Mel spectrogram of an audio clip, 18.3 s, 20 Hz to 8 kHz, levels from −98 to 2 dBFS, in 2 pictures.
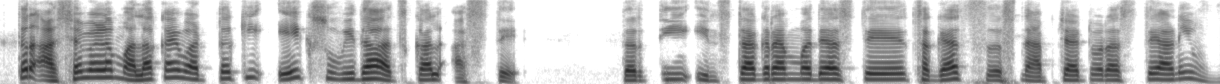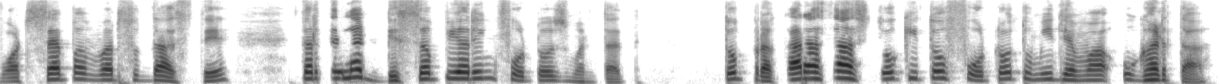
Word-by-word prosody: तर 275 - +6
अशा 160 +7 +3
वेळेला 260 +1 +4
मला 195 -6 +4
काय 260 0 +2
वाटतं, 225 -3 +1
की 270 -2 -8 0.2
एक 265 - -3
सुविधा 215 -1 +3
आज-काल 185 +4 +1 0.2
असते. 410 - -8 0.8
तर 165 -1 +3
ती 180 +6 -11 0.2
Instagramमध्ये 200 +4 +3
असते, 200 +1 +2 0.3
सगळ्याच 190 +3 +2 0.2
Snapchatवर 170 +3 -2
असते 175 +4 -2
आणि 215 +4 -2 0.3
WhatsAppवर 185 +6 -2
सुद्धा 165 -1 -3
असते. 145 +4 -7 0.6
तर 225 0 +3
त्याला 240 +4 +1 0.2
डिसअपियरिंग 225 +7 0
फोटोज् 160 -1 -8
म्हणतात. 110 -5 -13 0.8
तो 210 - +2
प्रकार 195 - +3
असा 235 +2 +5
असतो, 215 +1 -4
की 240 - -8
तो 245 0 +1
फोटो 170 +7 -4
तुम्ही 205 -1 -7
जेव्हा 175 -1 -1
उघडता, 185 -1 -1
195 Hz, 120 wpm, -24 LUFS, 170-220 Hz, 0.8 s, तर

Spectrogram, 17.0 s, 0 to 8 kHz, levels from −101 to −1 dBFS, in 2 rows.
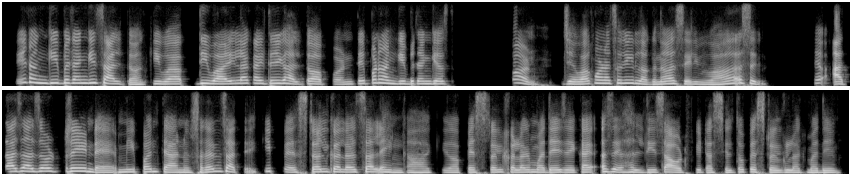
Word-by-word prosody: ते - - -4
रंगीबिरंगी 315 -2 +2
चालतं 230 - 0
किंवा 230 -1 +1 0.2
दिवाळीला 265 0 +2
काहीतरी 280 0 +1
घालतो 245 -5 0
आपण, 215 -2 -2
ते 260 - +1
पण 320 - +1
रंगीबिरंगी 245 -4 +1
असतं. 240 -1 -4 0.6
पण 255 -10 -2 0.3
जेव्हा 225 0 +2
कोणाचं 290 +1 0
तरी 295 0 +1
लग्न 210 -2 +1
असेल, 225 -4 -1
विवाह 200 +5 0
असेल, 260 -8 -1 0.5
तर 310 - -3 0.2
आताचा 270 +7 +1
जो 290 +2 +2 0.2
ट्रेंड 290 -5 +3
आहे, 180 -2 -1
मी 225 +1 +2
पण 250 +1 +2
त्यानुसारच 210 +4 +1
जाते, 250 -8 -1
की 280 - -3
पेस्टल 235 +3 -1
कलरचा 225 0 +2
लेहेंगा 185 -5 0
किंवा 190 -1 -4
पेस्टल 210 +1 -1
कलरमध्ये 210 0 +2
जे 205 -1 +1
काही 215 0 +2
असेल, 250 -3 +1
हल्दीचा 205 0 0
आउटफिट 195 0 -1
असेल, 190 0 -3
तो 220 - +1
पेस्टल 205 -3 0
कलरमध्ये. 185 -2 0
225 Hz, 160 wpm, -23 LUFS, 205-270 Hz, 0.6 s, ट्रेंड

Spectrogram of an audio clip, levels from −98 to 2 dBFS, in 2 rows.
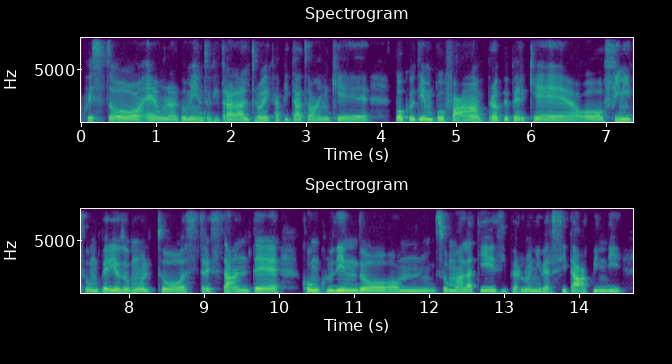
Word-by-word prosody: questo 230 -9 0
è 180 +1 -2
un 175 0 -2
argomento 175 +6 -2
che 210 0 -9
tra 175 -2 0
l'altro 175 +3 -1
è 180 - +1
capitato 165 -2 -5
anche 160 -1 -3 0.3
poco 185 -1 +3
tempo 175 0 +2
fa, 175 +2 0
proprio 175 -2 0
perché 165 -2 -1
ho 165 +1 -1
finito 185 0 0
un 170 +1 0
periodo 180 +1 +3
molto 170 -1 0
stressante 175 +1 0 0.3
concludendo, 175 -3 +3
mhmm, 160 0 -1
insomma 165 -2 -1
la 165 +1 +2
tesi 170 +1 0
per 165 - -6
l'università, 165 0 0
quindi 165 -2 -1
170 Hz, 120 wpm, -26 LUFS, 165-180 Hz, 0.3 s, poco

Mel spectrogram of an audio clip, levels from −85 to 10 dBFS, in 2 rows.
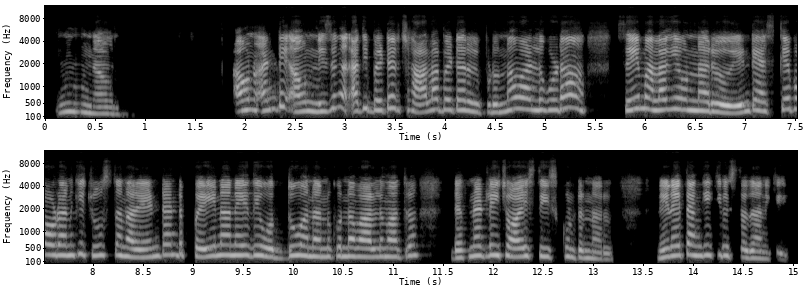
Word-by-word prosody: హ్మ్. 250 +1 -6 0.2
అవును. 190 -2 -9 1.2
అవును. 290 +2 +1
అంటే 330 +8 -2
అవును. 265 +2 +1
నిజంగా 360 +8 +2
అది 350 +6 -2
బెటర్. 325 +3 +1
చాలా 245 +4 0
బెటర్. 300 -1 +1
ఇప్పుడు 230 0 -6
ఉన్న 275 +6 -2
వాళ్ళు 310 -2 0
కూడా 330 +4 0 0.6
సేమ్ 335 +4 +4
అలాగే 310 +2 +2
ఉన్నారు. 275 -4 +2 0.2
ఏంటి! 265 +7 0
ఎస్కేప్ 320 +4 -3
అవ్వడానికి 300 +1 0
చూస్తున్నారు. 285 -4 -1
ఏంటంటే 310 +5 -4
పెయిన్ 270 +5 +3
అనేది 295 0 +2
వద్దు 230 +4 -3
అని 260 -2 +2
అనుకున్న 260 +1 -2
వాళ్ళు 245 0 +1
మాత్రం 250 +4 -4 0.4
డెఫినైట్‌లీ 280 +6 +1
ఈ 295 - -6
చాయిస్ 255 +2 +2
తీసుకుంటున్నారు. 220 -7 -5 0.5
నేనైతే 285 +6 +6
అంగీకరిస్తా 285 -4 -4
దానికి. 200 - -5
280 Hz, 145 wpm, -21 LUFS, 245-300 Hz, 1.2 s, నేనైతే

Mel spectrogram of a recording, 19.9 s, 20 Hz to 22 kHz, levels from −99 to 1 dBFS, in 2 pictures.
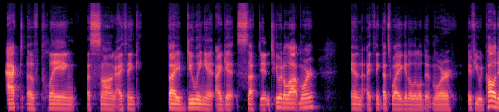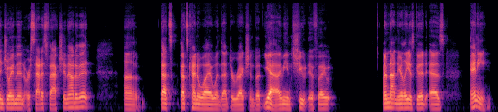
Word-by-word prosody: act 125 0 +6
of 110 -1 -4
playing 110 -2 0 0.2
a - - -3
song, 100 -2 0
I 100 - 0
think 105 -2 -6 0.5
by 115 -3 +6
doing 120 +1 0
it, 100 -1 -1
I 100 0 +2
get - - -3
sucked - - -1
into 110 +7 0
it 135 - +2
a - - +3
lot 130 0 +4
more, 140 +3 -2 0.7
and 110 -2 -2
I 100 - 0
think 115 +2 -8
that's 105 0 -2
why 100 -1 +1
I 100 - +1
get - - -3
a 100 - -3
little 100 0 -4
bit - - -7
more, 100 -1 -3 0.3
if - - -6
you 110 - -4
would 95 0 -6
call 160 -1 +9
it, 145 - +2
enjoyment 120 -1 0
or - - -5
satisfaction 130 0 -1
out 135 0 +1
of 135 - -1
it, 150 0 -1 0.6
um, 100 -1 -4 0.4
that's - - +3
that's - - +3
kinda 120 -2 +2
why 105 -1 +4
I - - +3
went 100 -1 -3
that 95 -1 -3
direction, 95 -2 -3
but, 100 - -5
yeah, 130 -10 +6
I 105 - 0
mean, 110 -2 -3
shoot, - - -5
if - - -5
I 105 0 +1 1.1
I'm 130 +1 +4
not 130 -2 +4
nearly 120 +1 +2
as 115 - -1
good 115 +1 +1
as 105 -1 +1 0.5
any - - +1
110 Hz, 190 wpm, -24 LUFS, 100-125 Hz, 1.1 s, call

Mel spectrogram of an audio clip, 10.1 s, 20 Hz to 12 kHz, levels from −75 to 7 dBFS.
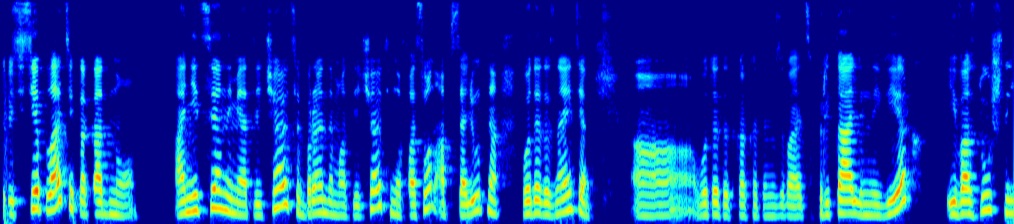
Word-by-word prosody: То 410 - -10
есть 375 0 -4
все 265 -8 +7
платья- 250 +1 +5
как 180 -3 -4
одно. 180 -3 0 0.4
Они 205 +7 +2
ценными 235 -6 +2
отличаются, 165 - 0
брендом 180 0 -2
отличаются, 160 - -4
но 165 - -5
фасон 165 - -1
абсолютно 180 +5 -1 0.2
Вот 185 +2 +2
этот 175 -3 +1
знаете, 205 -1 -1 0.4
а, 160 +1 -6
вот 170 +2 -4
этот 160 -3 -2
как 155 0 -8
это 150 -1 -11
называется: 150 -1 -6
приталенный 175 -3 +1
верх 190 - +2 0.2
и 180 - +3
воздушный 195 +4 +1
180 Hz, 160 wpm, -24 LUFS, 160-230 Hz, 0.4 s, все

